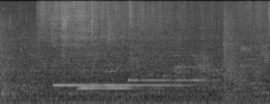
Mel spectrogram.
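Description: A chime of three tones rings over a loudspeaker.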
